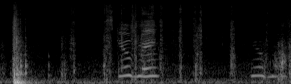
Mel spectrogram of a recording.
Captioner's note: car door slams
